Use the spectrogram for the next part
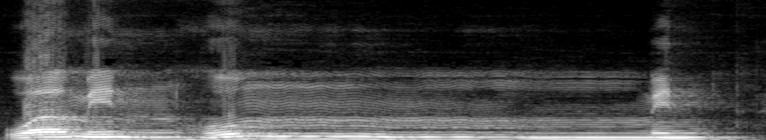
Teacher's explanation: yang pertama adalah valw Amin home Kwangmin home ah cara membaca dibaca dengung dengan mim sukun lebur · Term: Idgham Mutamatsilain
